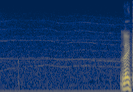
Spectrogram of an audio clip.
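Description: Near silence with a faint steady whine and a low hum. A man's voice starts near the end.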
